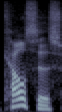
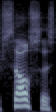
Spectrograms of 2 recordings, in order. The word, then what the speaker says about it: Celsus: latest video I did on kelsus or celsus depending on how you want to pronounce the name um that he was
